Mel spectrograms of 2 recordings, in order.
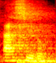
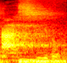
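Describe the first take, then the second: First: "asido" stressed on the SI; stress on the middle syllable. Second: "ácido" stressed on its opening A; stress on the first syllable. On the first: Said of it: "es con S y es sin acento". ("asido" con la fuerza en la i) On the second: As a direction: say "ácido" with the accent on the A. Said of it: "Ácido es con acento en la A". ("ácido" con acento en la primera A) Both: Shown as a demonstration.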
